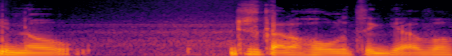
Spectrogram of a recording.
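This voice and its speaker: With a New York accent, a man with a fairly low pitch speaks at a fairly quick pace in a monotone, flat intonation. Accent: New York (Bronx). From New York, the Bronx. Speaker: rapper. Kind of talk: interview monologue. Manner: casual, halting with fillers.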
